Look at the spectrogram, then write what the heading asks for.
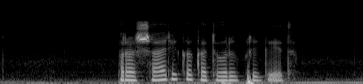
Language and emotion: Russian, neutral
